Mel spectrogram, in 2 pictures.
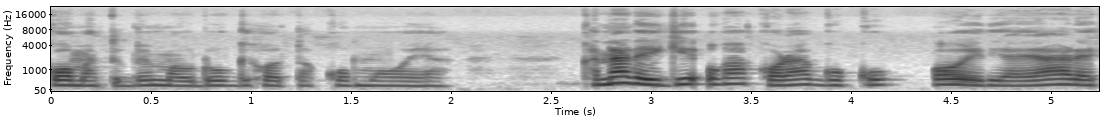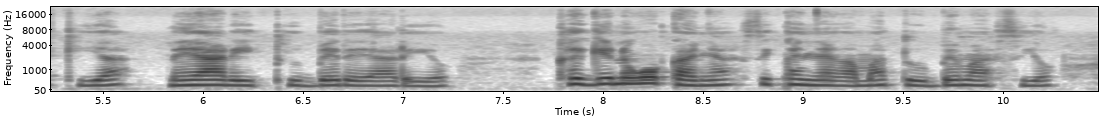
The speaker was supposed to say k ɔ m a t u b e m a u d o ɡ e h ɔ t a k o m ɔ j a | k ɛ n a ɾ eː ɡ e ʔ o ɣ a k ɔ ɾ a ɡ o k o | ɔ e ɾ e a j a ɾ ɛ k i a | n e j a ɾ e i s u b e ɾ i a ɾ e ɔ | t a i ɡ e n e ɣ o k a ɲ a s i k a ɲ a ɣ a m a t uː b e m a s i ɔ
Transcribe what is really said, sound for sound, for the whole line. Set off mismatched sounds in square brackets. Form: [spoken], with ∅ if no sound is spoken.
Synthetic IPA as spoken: k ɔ m a t u b e m a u d o ɡ e h ɔ t a k o m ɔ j a | k [a] n a ɾ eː ɡ e ʔ o ɣ a k ɔ ɾ a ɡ o k o | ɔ e ɾ e a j a ɾ ɛ k i a | n e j a ɾ e i [t] u b e ɾ [e] a ɾ e ɔ | [k] a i ɡ e n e ɣ o k a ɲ a s i k a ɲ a ɣ a m a t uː b e m a s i ɔ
